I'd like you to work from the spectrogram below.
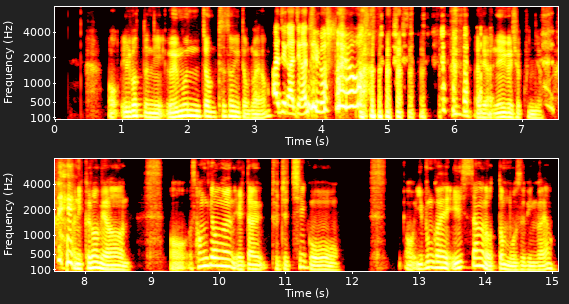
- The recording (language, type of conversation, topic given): Korean, advice, 결혼 제안을 수락할지 망설이는 상황에서 어떻게 결정해야 할까요?
- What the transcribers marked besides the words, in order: tapping; laugh; laughing while speaking: "읽었어요. 네"; laugh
